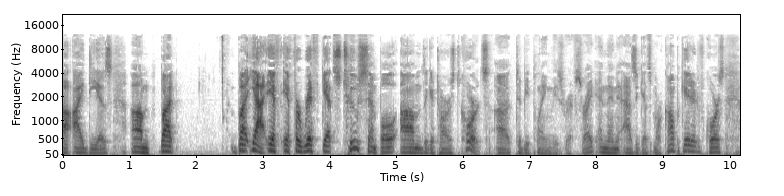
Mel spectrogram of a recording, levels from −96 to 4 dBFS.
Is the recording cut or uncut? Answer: cut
